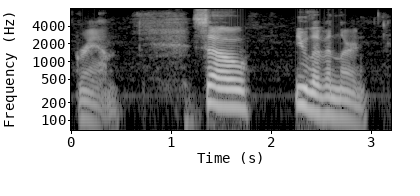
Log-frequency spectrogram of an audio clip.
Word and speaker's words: Graeme: Now I realize it's pronounced Graham.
